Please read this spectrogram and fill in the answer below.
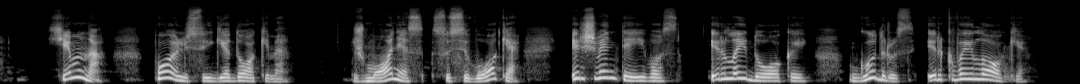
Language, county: Lithuanian, Klaipėda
